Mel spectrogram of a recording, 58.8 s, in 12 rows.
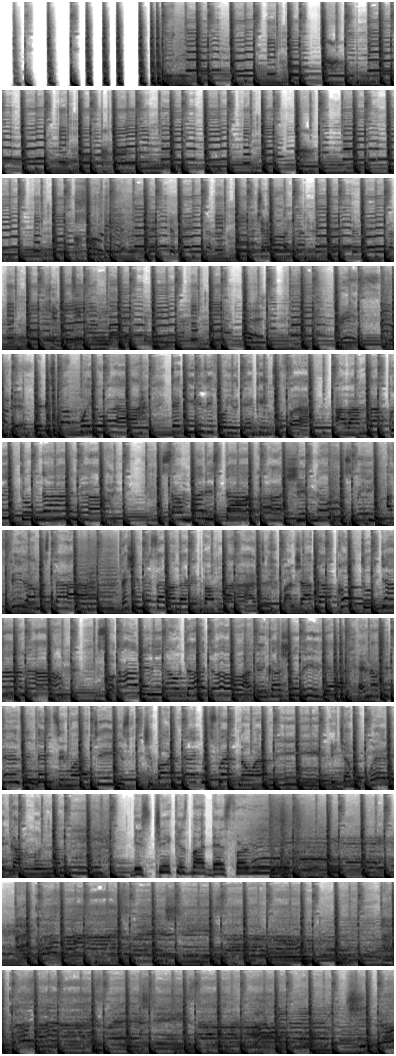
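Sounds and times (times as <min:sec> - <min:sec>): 
Moombahton beat on Redrum drum machine: 0:00.1 - 0:45.7, 0:47.0 - 0:58.7.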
